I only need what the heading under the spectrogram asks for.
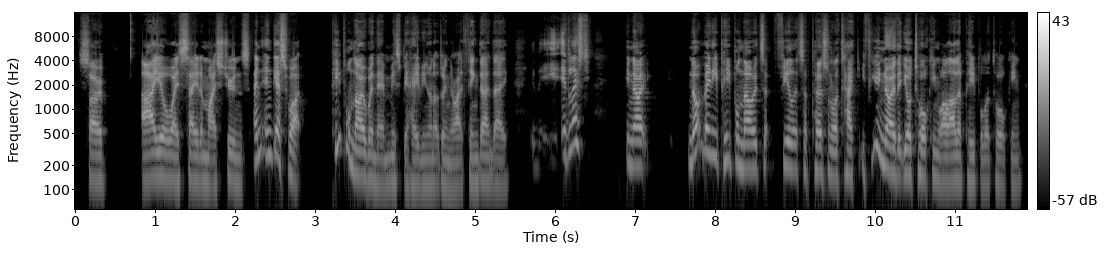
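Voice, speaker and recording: A man who teaches school and martial arts, explaining classroom discipline in a calm, storytelling way with rhetorical questions. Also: fairly high pitch, fast talker, dry recording, studio quality. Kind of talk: conversational podcast explanation.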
